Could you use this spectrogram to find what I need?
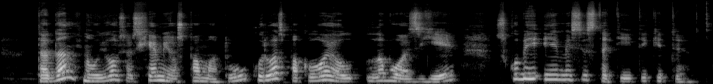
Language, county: Lithuanian, Vilnius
